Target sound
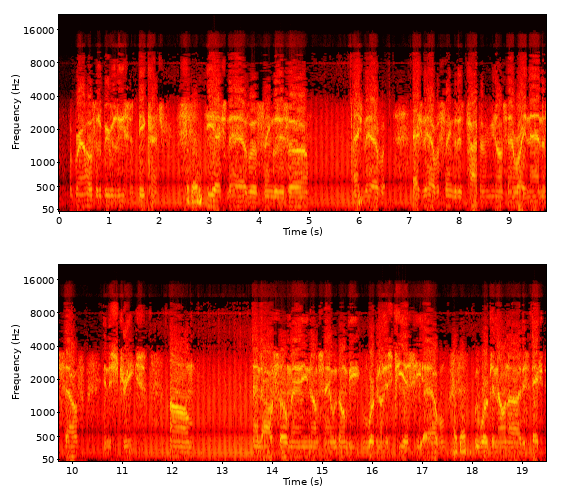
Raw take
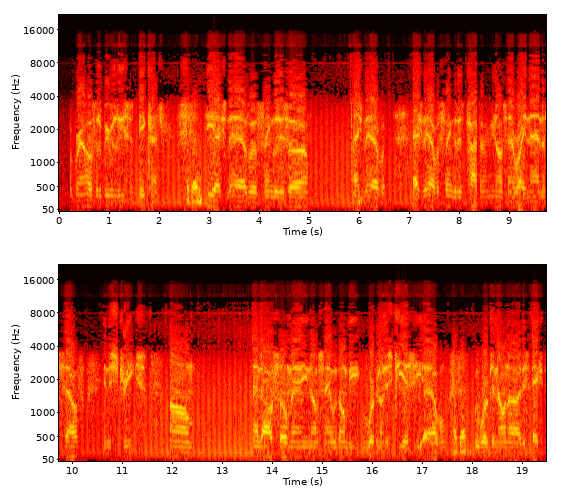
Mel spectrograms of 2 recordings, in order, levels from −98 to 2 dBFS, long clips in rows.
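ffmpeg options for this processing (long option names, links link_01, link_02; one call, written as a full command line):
ffmpeg -i in.wav -af "equalizer=frequency=600:width_type=o:width=0.36:gain=-13,volume=-1.5dB" out.wav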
